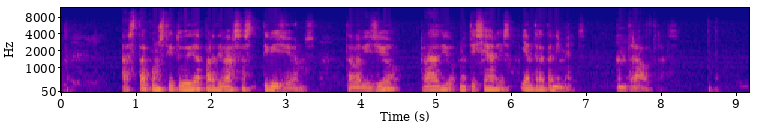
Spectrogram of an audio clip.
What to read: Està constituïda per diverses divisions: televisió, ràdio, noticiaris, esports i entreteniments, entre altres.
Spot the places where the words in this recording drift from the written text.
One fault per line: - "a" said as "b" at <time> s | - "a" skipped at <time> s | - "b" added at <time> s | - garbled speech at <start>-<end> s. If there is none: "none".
- "esports" skipped at 6.0 s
